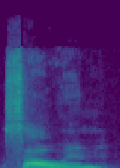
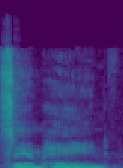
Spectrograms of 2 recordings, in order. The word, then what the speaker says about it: Samhain: the hallway name of saawan which that's the celtic pronunciation of it here and here in America most people pronounce it Samhain I was saying this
